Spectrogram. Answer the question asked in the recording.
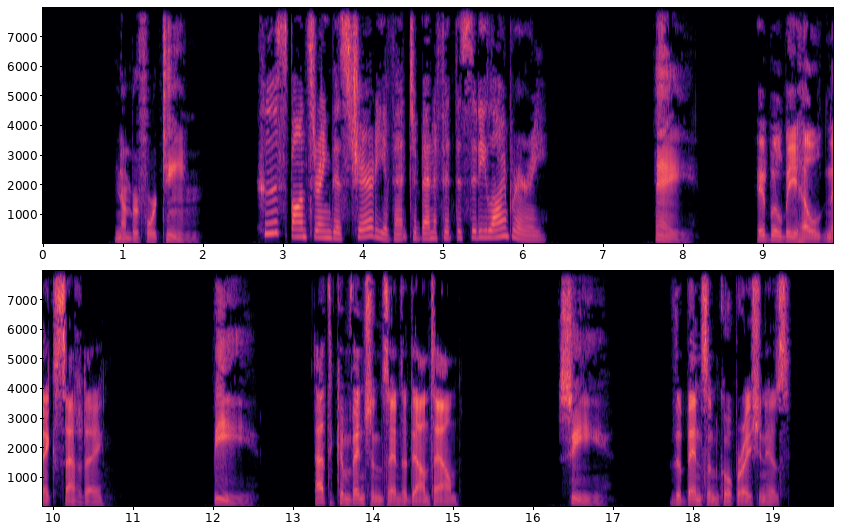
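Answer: C: The Benson Corporation is.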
